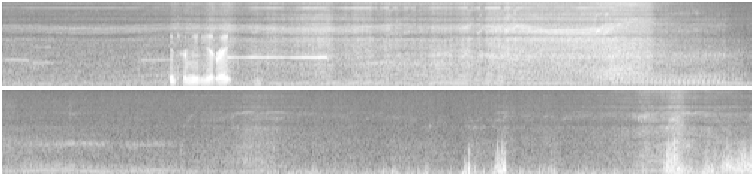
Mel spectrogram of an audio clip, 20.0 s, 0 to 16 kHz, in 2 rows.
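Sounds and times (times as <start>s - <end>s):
quadcopter motors whining: 0.0s - 20.0s.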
